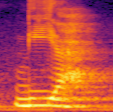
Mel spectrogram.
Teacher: Kalau ta bulat ketika di akhir kalimat atau dalam keadaan mati suaranya menjadi ha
